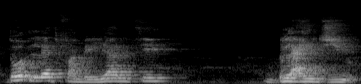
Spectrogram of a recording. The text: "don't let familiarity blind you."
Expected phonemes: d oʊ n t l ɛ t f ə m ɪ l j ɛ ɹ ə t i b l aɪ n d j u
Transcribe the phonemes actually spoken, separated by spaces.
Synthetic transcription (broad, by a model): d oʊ n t l ɛ t f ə m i l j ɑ ɹ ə t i b l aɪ d j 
